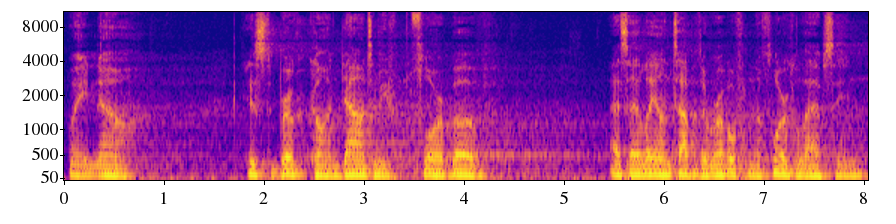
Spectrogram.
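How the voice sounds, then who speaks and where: A man playing a wry, reckless cyberpunk operative, narrating his own adventure in an audio drama with deadpan theatricality. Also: lowish voice, normal speed, pauses often, a little hiss or hum, natural voice. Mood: musing, wry. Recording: roomy reverberant voice over music bed.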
